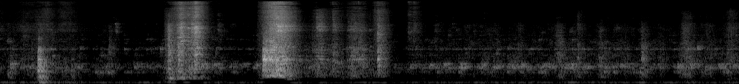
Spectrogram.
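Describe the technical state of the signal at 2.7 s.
Right at 2.69 s there's a repeated buffer. A tiny slice of audio, about 1.45 ms long (which fits a 64-sample buffer), plays twice back to back because fresh data didn't reach the device in time, so it reran what it already had. With a slice that short you don't get an audible stutter. You hear a click or brief buzz at the hard join, and practically nothing goes missing.

Under that, the sound at this point has a swirly, smeared, hollow character, with transients blurred and nothing above about 20.1 kHz. That's generation loss, most likely from running it through WMA at 96 kbit/s around seven times. Each decode and re-encode quantises again on a shifted frame grid, so the noise keeps piling up beyond what one pass at that bitrate would leave.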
